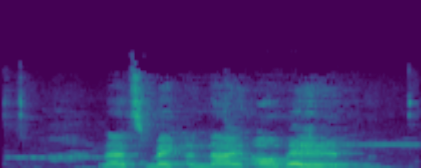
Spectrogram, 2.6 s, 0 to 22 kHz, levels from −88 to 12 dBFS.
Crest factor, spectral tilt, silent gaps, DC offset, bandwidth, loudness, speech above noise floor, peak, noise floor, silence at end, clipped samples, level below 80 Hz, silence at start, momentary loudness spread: 16 dB; -1 dB/octave; none; under 0.1%; 14.5 kHz; -24 LUFS; 21 dB; -10 dBFS; -46 dBFS; 0 s; under 0.1%; -74 dBFS; 0.1 s; 21 LU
